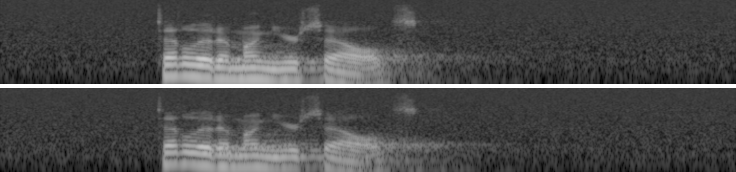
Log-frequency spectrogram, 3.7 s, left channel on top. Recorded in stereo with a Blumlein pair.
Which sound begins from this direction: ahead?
A man speaking, at 0.8 s.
